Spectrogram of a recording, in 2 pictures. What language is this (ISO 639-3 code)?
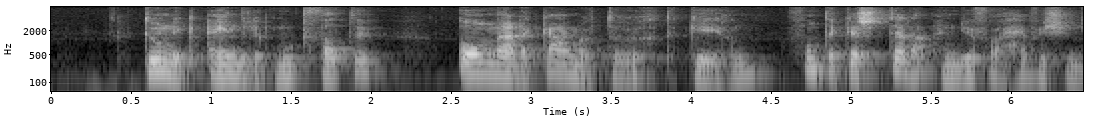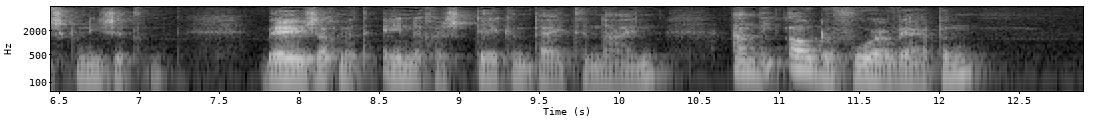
nld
